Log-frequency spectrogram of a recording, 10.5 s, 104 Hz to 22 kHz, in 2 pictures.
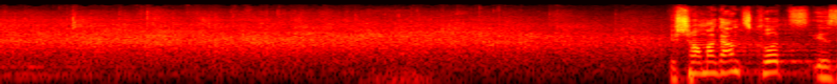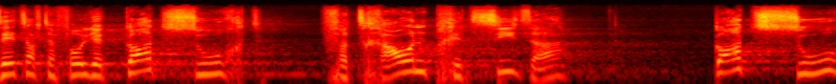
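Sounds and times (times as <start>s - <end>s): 
crowd applauding: 0.0s - 4.8s
speech: 4.2s - 8.8s, 9.7s - 10.4s.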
